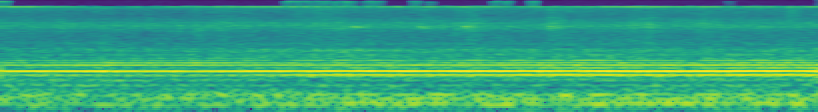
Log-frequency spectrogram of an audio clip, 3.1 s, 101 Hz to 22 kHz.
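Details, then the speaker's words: NordicTrack T Series 5 treadmill, newly assembled, raising its incline to level 3: steady motor hum with a clean tone near 700 Hz and no knocks or grinding as the deck rises. Normal incline motor operation. "not sure if you can see, but it is moving up. It is moving up incline to the height of 3."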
